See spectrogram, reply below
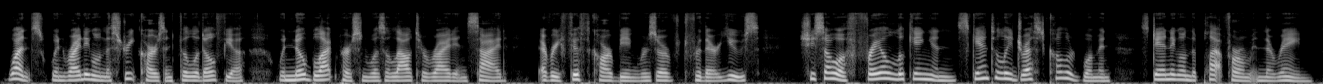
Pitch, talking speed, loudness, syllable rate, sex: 195 Hz, 195 wpm, -19 LUFS, 5.6 syllables/s, female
